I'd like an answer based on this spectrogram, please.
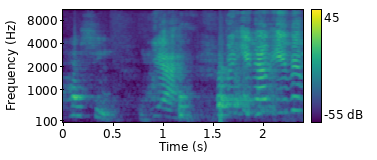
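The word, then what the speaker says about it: Pesci: Dad what about that Joe pesky no it's Joe pesy yeah but you know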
